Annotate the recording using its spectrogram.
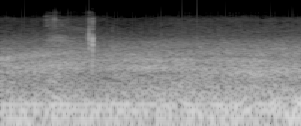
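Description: Road traffic, a steady low rumble of car engines and tyres, with a light click about half a second in.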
